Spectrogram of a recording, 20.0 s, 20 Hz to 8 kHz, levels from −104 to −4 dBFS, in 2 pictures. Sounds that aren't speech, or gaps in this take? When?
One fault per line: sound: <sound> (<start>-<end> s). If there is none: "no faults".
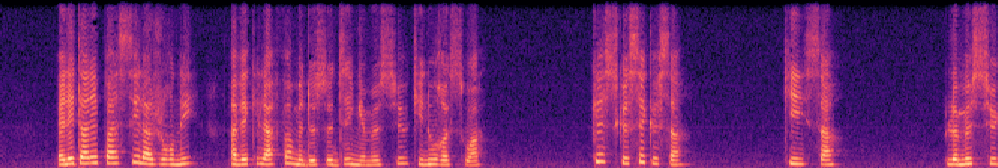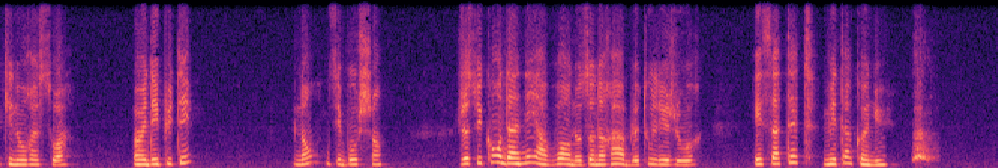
sound: bark (19.1-19.4 s)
